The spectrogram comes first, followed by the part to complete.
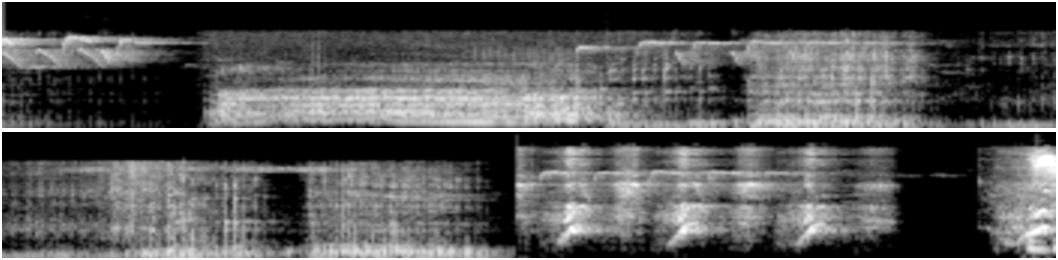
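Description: A lion gives three deep, rumbling roars, each lasting a second or more, followed by shorter, higher rising calls from another animal at the end.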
